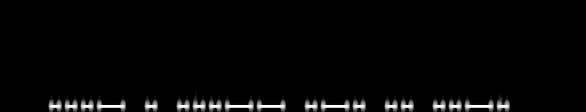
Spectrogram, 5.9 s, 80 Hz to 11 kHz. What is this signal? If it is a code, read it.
Morse code, heard as a keyed tone, about 15 wpm, 700 Hz. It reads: VE3RIF
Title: DXCC-100 Call Signs - 6 Characters - Repeated 3x - 15wpm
